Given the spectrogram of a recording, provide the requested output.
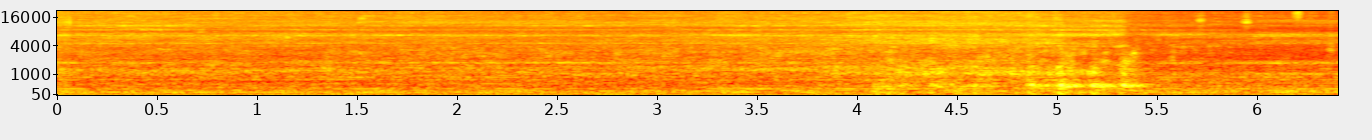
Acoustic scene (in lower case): restroom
